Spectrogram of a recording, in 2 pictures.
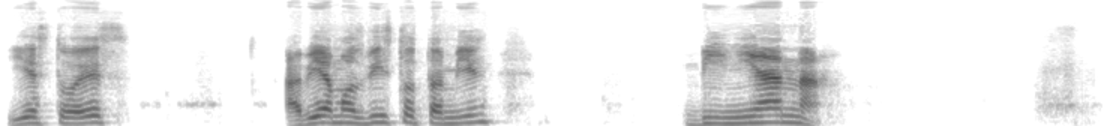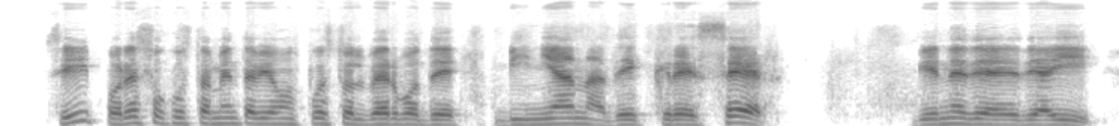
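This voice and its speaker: A man teaching an online Kichwa language class, patiently breaking down song lyrics and slowly repeating words. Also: on the high side, steady tone, no room sound. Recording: dry, slightly dull online class audio.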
